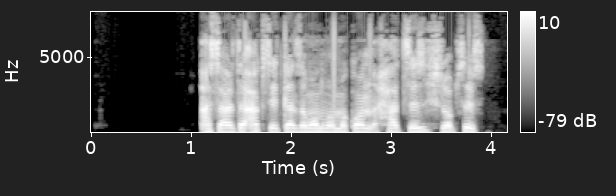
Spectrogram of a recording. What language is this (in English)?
Uzbek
